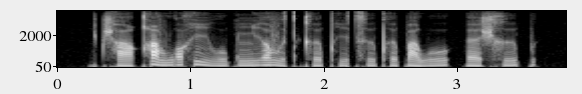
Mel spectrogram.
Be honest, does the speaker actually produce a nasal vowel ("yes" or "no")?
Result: no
